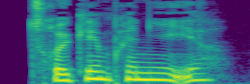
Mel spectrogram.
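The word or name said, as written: TRYKIMPRÆGNERET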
